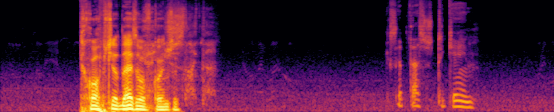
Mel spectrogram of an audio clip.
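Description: A man speaks calmly at close range.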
